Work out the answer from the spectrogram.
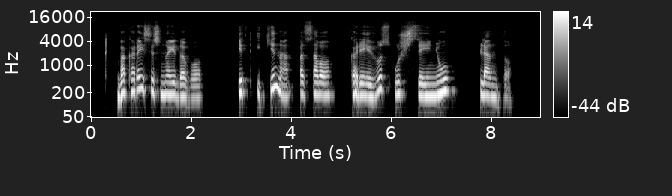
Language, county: Lithuanian, Šiauliai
